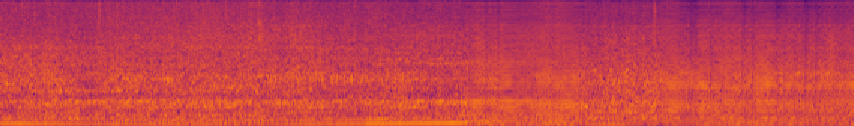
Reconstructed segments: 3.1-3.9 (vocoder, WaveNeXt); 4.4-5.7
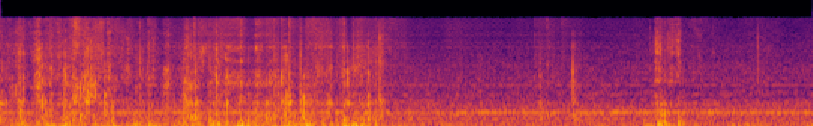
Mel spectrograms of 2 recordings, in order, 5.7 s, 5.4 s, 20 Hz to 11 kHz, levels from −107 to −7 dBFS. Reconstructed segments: 1.1-4.1 (codec, DAC)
